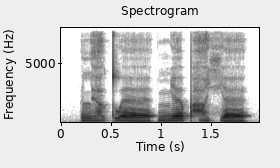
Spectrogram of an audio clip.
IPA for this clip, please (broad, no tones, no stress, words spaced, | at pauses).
lʲa̤tʷɛː | ɲɛpʰa̤ çɛ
